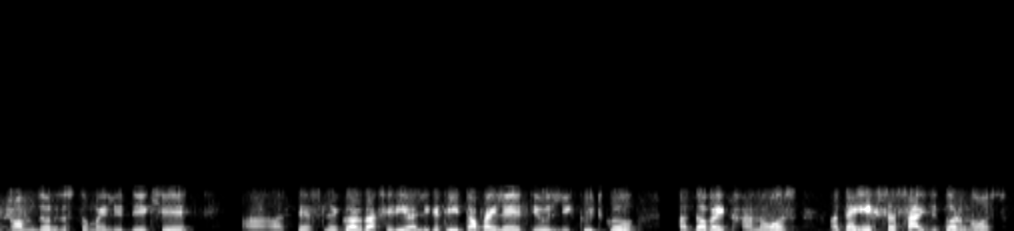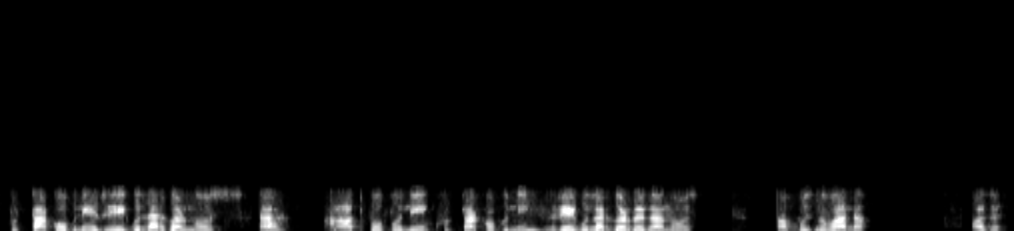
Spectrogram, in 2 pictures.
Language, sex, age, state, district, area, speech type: Nepali, male, 60+, West Bengal, Kalimpong, rural, conversation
